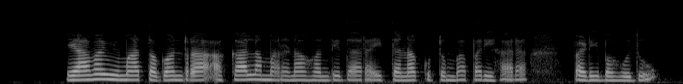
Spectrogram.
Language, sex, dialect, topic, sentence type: Kannada, female, Northeastern, agriculture, question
